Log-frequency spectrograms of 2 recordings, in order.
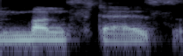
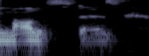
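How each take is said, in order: First: The first vowel sounds like a u. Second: The first vowel sounds like an o. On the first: This is the speaker's natural accent. "I usually say Munsters, where make it like a U, and that's just like my accent" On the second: The speaker is avoiding their natural accent. "try and not do my accent, and I say Monsters"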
